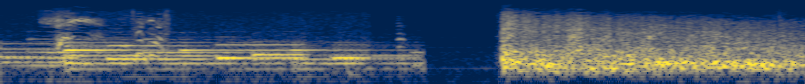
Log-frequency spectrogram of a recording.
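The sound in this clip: Gunfire in a combat setting: a man speaks in a thin, band-limited voice, a brief lull follows, and then a loud, sustained noisy burst of shooting.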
